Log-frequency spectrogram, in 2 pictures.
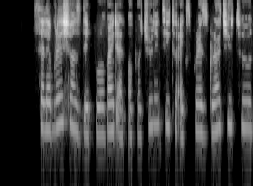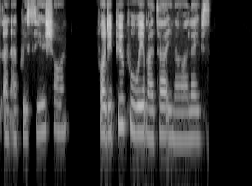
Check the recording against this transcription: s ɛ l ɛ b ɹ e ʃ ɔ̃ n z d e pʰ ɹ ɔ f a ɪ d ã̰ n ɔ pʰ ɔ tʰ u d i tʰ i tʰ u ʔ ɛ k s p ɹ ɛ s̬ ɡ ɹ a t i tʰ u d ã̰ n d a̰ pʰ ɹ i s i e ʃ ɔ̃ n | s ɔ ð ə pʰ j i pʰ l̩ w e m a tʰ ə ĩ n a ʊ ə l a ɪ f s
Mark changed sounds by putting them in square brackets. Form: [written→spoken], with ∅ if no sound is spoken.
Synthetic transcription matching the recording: s ɛ l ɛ b ɹ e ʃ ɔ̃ n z d e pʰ ɹ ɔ [f→v] a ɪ d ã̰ n ɔ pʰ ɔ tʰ u [d→n] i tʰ i tʰ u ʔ ɛ k s p ɹ ɛ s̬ ɡ ɹ a t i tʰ u d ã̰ n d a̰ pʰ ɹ i s i e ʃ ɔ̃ n | [s→f] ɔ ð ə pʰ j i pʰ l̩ w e m a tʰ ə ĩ n a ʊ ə l a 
